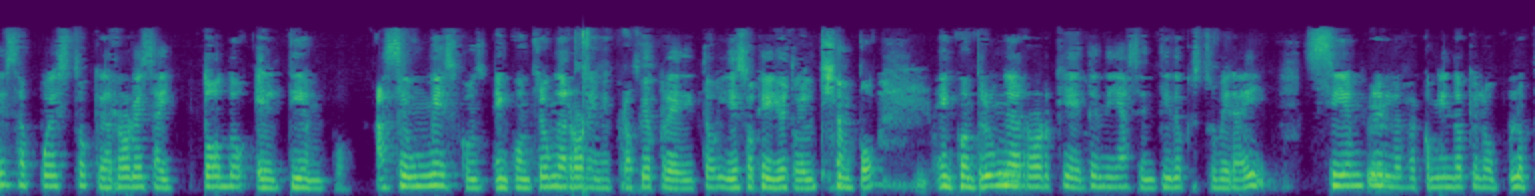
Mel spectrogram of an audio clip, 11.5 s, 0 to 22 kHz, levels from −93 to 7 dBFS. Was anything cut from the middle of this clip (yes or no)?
yes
